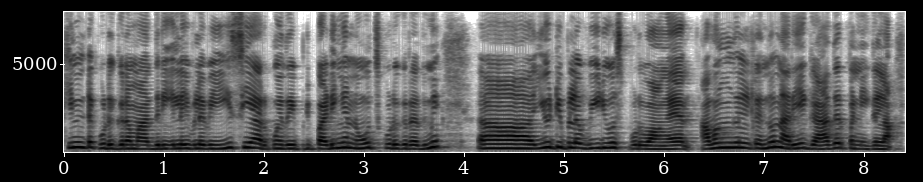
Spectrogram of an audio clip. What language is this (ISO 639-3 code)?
tam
